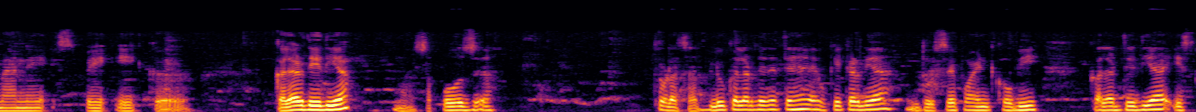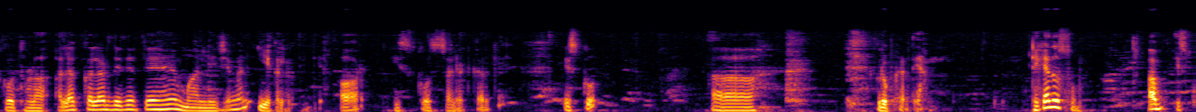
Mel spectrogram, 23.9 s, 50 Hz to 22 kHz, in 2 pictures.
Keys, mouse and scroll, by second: 2.4 click, 4.9 click, 17.3 right click, 20.5 click.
